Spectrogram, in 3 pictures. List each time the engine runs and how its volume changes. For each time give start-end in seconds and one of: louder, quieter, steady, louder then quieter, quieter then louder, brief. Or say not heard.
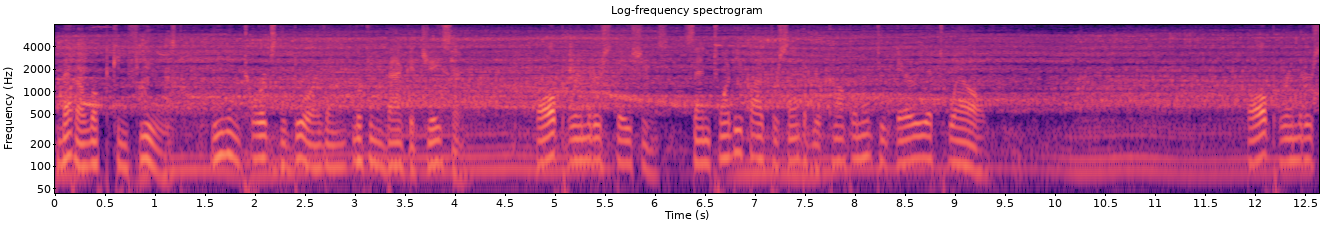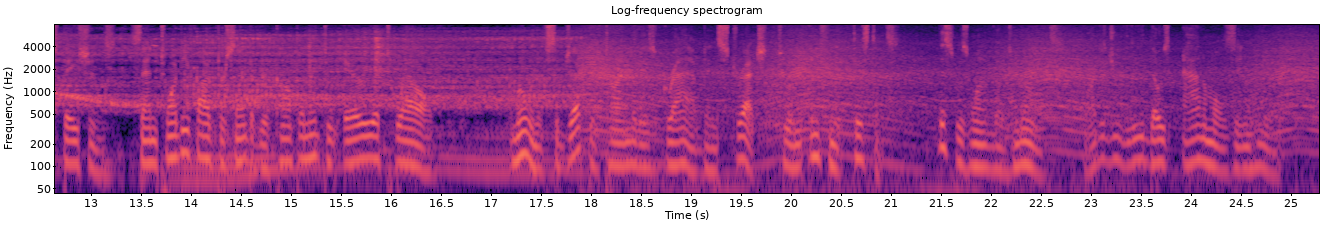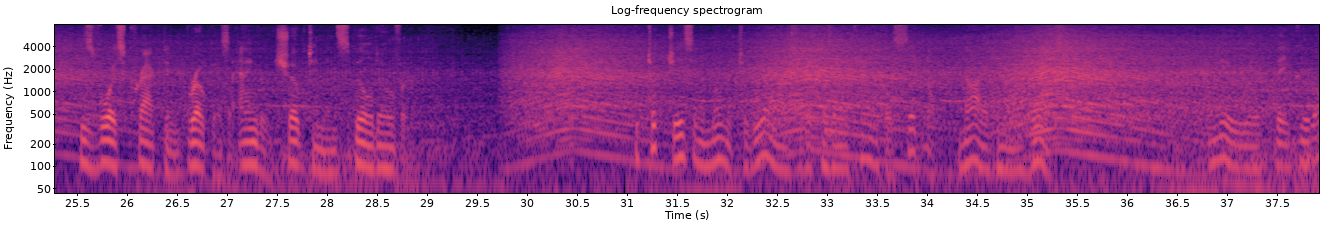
0.0-37.8 quieter then louder.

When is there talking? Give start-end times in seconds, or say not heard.
0.0-4.2, 4.8-9.3, 11.9-16.4, 17.1-28.9, 31.1-35.4, 36.8-37.8.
